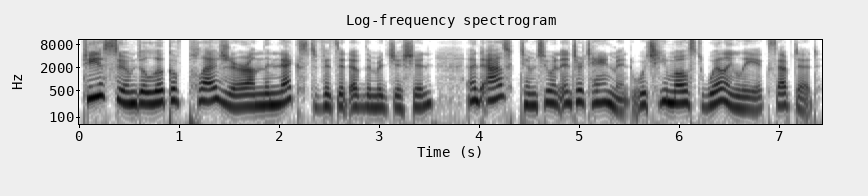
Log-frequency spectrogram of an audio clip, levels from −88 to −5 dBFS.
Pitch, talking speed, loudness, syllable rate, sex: 225 Hz, 195 wpm, -17 LUFS, 5.6 syllables/s, female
